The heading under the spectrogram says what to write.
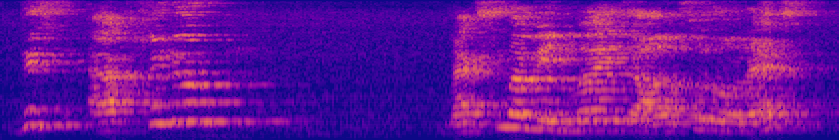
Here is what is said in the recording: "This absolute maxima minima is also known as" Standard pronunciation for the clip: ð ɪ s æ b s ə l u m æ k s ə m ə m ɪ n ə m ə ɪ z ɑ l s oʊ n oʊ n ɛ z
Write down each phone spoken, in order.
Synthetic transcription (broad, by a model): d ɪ s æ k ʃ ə n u m æ k s ə m ə m ɪ n ə m ə ɪ z ɑ l s oʊ n oʊ n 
